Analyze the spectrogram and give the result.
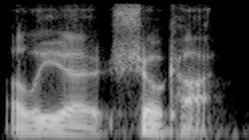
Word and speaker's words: Aaliyah Shawkat: Against all odds, I found out that her name is pronounced Aaliyah Shawkat.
